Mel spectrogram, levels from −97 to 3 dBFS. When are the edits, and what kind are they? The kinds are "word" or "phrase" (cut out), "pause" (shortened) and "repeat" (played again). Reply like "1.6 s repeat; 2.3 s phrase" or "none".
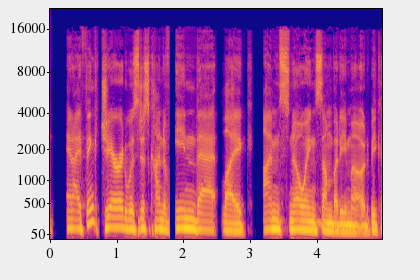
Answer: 1.3 s word; 1.8 s word; 3.1 s pause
